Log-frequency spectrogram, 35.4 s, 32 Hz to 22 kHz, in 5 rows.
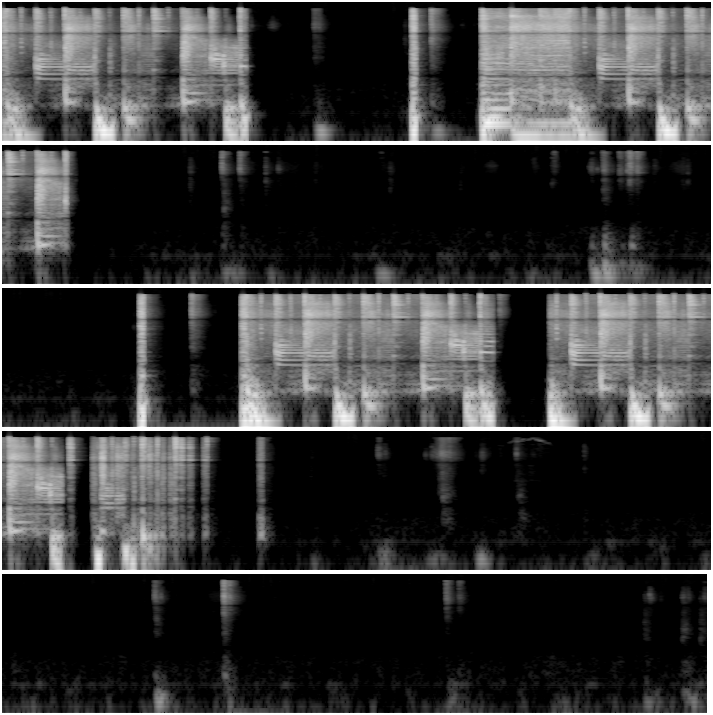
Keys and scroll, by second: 2.2 space, 3.1 ., 4.3 space, 7.5 space, 9.4 alt+shift+s, 12.7-13.7 typing, 16.0 space, 18.8 space, 19.1 space, 21.5 space, 25.1 g, 26.0 Delete, 29.9 f, 30.6 space, 32.8 space.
